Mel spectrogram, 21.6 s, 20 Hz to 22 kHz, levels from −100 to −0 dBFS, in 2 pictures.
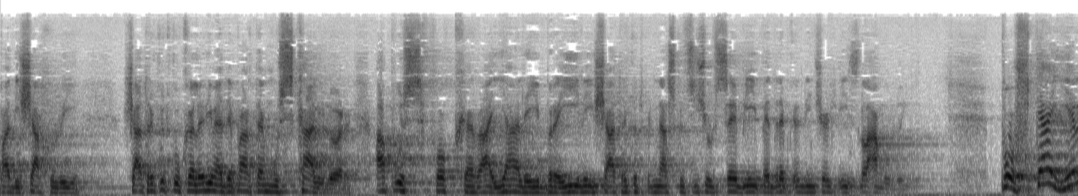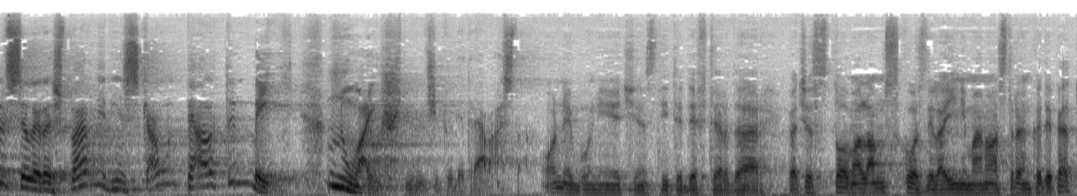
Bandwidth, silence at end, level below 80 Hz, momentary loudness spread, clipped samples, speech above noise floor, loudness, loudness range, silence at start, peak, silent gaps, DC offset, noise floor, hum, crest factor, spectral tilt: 16.5 kHz; 0 s; -36 dBFS; 12 LU; under 0.1%; 20 dB; -16 LUFS; 6 LU; 0 s; 0 dBFS; none; under 0.1%; -36 dBFS; none; 14 dB; -5.5 dB/octave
